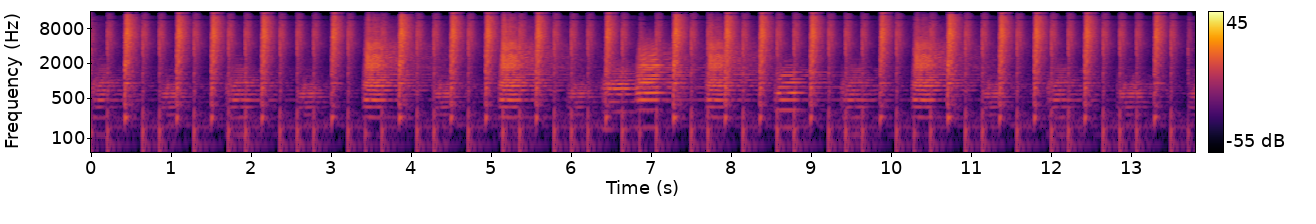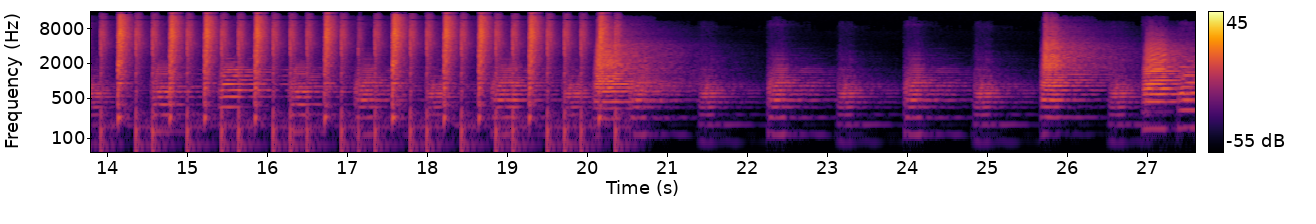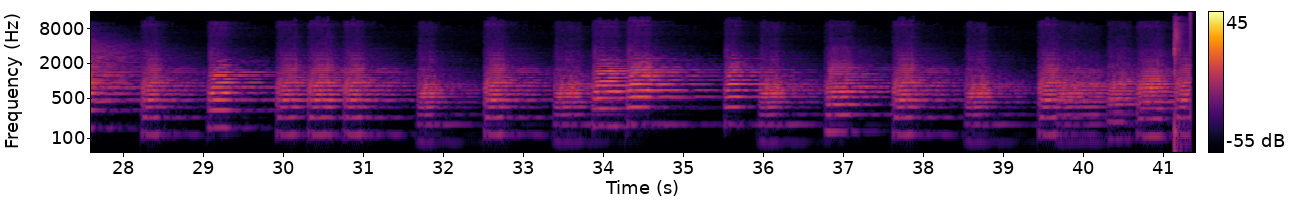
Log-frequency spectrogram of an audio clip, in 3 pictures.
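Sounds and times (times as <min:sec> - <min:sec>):
bass tuba playing blues: 0:00.0 - 0:34.9, 0:35.5 - 0:41.3.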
